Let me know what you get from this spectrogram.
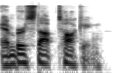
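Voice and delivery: usual speaking voice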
